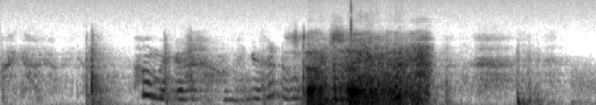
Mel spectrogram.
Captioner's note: calmly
